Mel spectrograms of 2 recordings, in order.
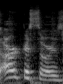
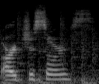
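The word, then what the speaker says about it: archosaur: It's arcasaur, right? Not like Archasaurus. I I said it right the first time.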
